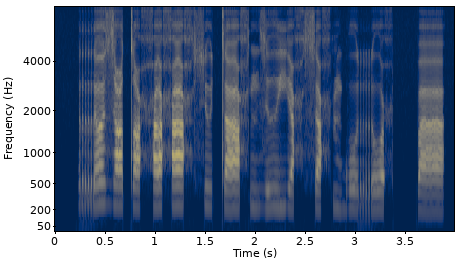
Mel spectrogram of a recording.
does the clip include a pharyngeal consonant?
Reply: yes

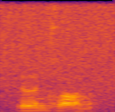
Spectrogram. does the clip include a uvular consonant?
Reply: yes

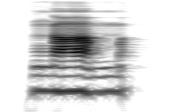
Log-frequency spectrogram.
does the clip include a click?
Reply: no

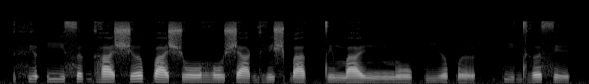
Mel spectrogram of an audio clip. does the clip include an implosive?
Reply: yes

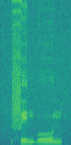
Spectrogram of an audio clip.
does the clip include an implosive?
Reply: yes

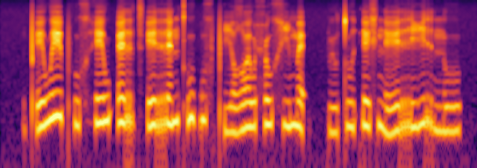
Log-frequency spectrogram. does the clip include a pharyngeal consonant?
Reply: yes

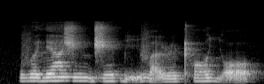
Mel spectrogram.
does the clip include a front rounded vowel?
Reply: yes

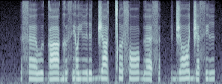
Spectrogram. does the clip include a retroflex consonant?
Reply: no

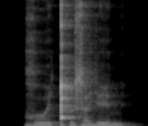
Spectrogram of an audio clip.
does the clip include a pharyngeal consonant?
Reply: no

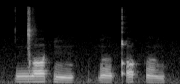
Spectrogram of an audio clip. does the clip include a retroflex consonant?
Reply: no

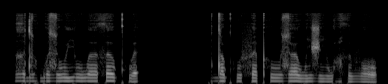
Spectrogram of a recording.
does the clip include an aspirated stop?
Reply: yes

